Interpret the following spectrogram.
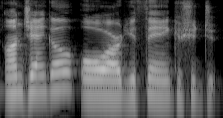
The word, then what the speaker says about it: Django: Why D is silent in Django? Uh, J Django. Oh, that's a good question. Django.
